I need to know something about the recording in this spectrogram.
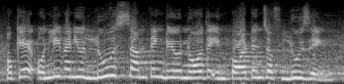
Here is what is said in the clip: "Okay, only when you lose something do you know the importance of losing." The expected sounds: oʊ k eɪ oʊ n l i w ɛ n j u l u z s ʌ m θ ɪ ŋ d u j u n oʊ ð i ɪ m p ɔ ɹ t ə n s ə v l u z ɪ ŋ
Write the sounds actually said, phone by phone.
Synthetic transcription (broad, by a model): oʊ k eɪ oʊ n l i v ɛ n j u l u z s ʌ m t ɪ ŋ d u j u n oʊ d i ɪ m p ɔ ɹ t ə n s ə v l u z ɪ ŋ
